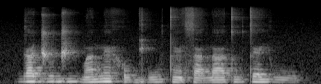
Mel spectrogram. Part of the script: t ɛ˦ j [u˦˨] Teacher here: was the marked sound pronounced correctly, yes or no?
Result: yes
